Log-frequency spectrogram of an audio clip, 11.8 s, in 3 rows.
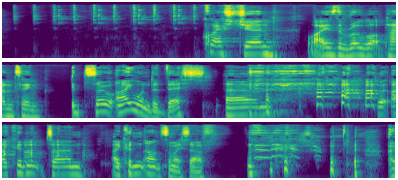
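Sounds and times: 
countdown clock ticking: 0.0 - 3.4
speech: 2.0 - 6.9, 7.7 - 10.7
laughter: 6.4 - 8.8, 10.4 - 11.7.

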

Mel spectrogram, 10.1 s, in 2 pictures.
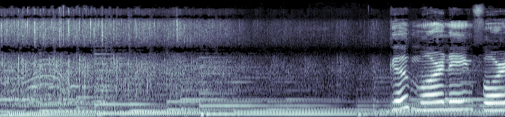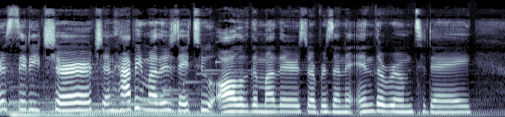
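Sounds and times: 
church audience clapping for mothers during a Mother's Day service: 0.0 - 4.0
speech: 3.9 - 10.0.

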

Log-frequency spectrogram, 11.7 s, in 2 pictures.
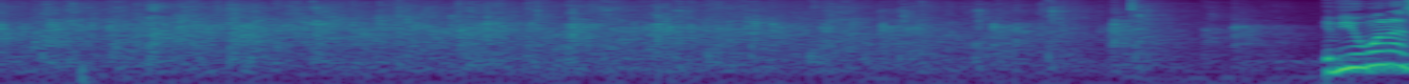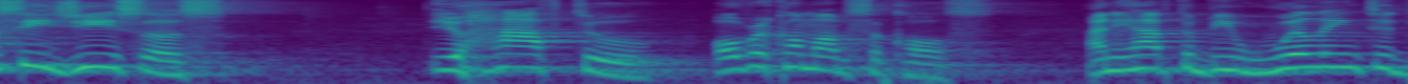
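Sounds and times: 
audience applause: 0.0 - 5.5
speech: 5.5 - 6.9, 7.7 - 11.7.

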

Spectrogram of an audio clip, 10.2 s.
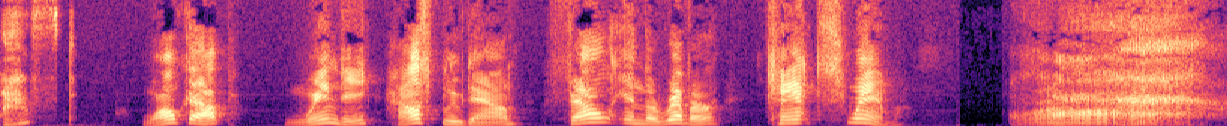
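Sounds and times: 
speech: 1.2 - 7.6, 8.4 - 9.8
loud heffalump growl: 8.4 - 10.2.

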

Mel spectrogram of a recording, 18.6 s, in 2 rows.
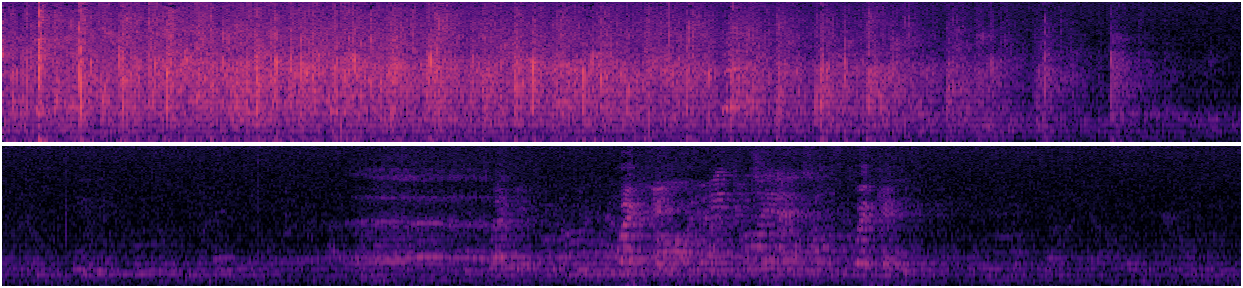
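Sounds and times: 
crowd clapping hands: 0.0 - 8.8.

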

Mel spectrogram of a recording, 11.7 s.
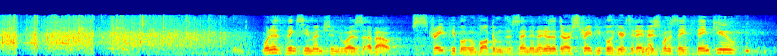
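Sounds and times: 
audience applause: 0.0 - 3.8
speech: 3.9 - 11.4.

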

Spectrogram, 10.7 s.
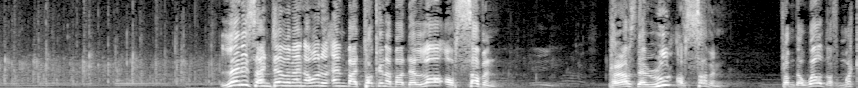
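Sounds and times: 
church congregation clapping hands: 0.0 - 5.0, 5.8 - 8.1
speech: 2.8 - 6.3, 7.7 - 9.1, 9.8 - 10.7.

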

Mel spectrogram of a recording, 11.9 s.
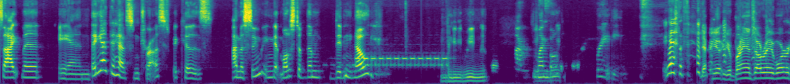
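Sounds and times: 
speech: 0.0 - 5.9, 6.6 - 11.8
telephone ringing: 4.9 - 6.9
laughter: 8.0 - 8.4, 10.0 - 11.8.

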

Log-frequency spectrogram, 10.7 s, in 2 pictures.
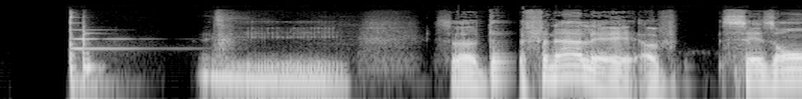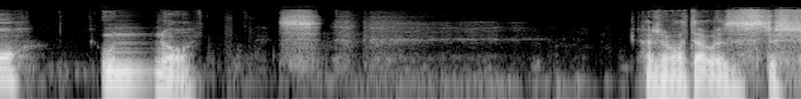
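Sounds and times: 
crystal glasses clinking together: 0.5 - 1.4
speech: 1.3 - 7.6, 9.6 - 10.6.

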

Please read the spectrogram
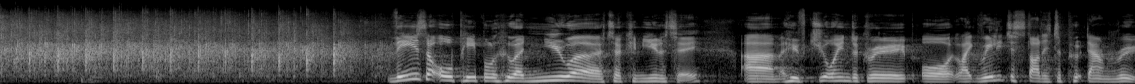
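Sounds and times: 
audience applause: 0.0 - 4.1
speech: 3.9 - 11.3.

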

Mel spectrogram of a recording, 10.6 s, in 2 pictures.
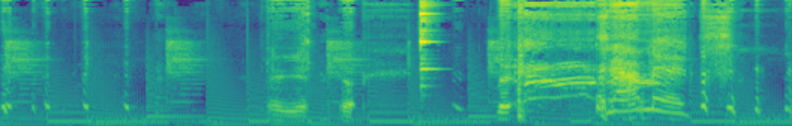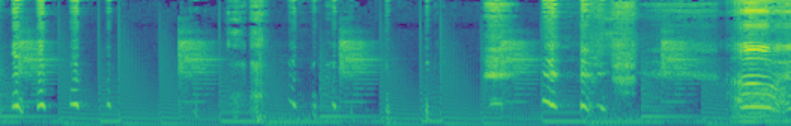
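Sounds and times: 
laughter: 0.0 - 1.2, 3.3 - 9.4
speech: 1.8 - 2.6, 3.3 - 6.2
bell being rung: 2.8 - 3.0.

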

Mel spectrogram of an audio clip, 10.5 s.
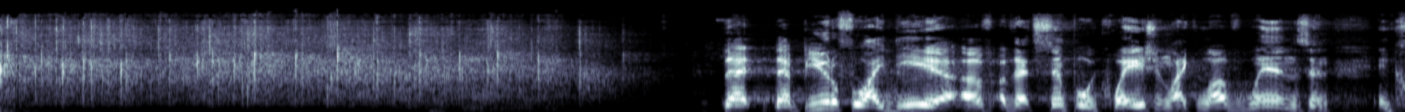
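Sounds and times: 
audience applause: 0.0 - 4.8
speech: 5.4 - 10.5.

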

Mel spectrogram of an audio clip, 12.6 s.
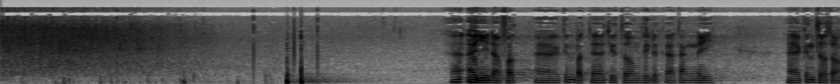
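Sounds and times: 
crowd applause: 0.0 - 3.3
speech: 6.8 - 10.8, 11.8 - 12.6.

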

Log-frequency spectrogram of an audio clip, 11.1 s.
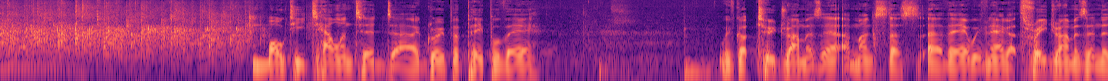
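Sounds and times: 
church congregation applauding the worship team: 0.0 - 2.9
speech: 2.5 - 5.5, 7.2 - 11.0.

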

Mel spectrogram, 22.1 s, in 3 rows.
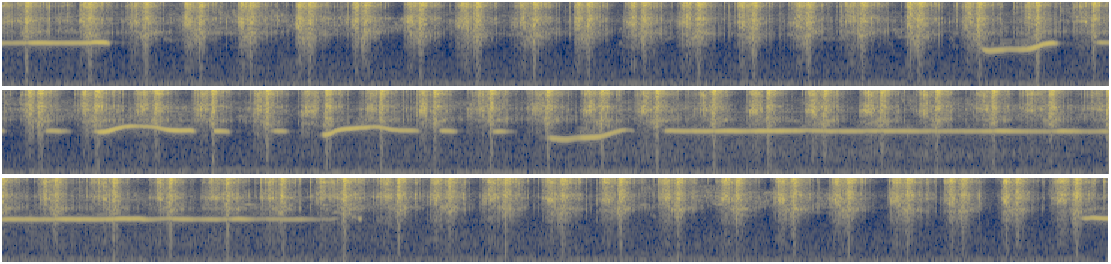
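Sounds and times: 
thin high whistle tone: 0.0 - 0.8, 6.5 - 17.2, 21.9 - 22.1
rattle shaking: 0.0 - 22.1.

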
